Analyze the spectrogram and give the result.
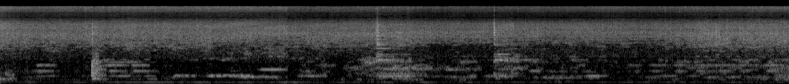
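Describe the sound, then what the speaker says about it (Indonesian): Vegetables sizzle steadily in a hot pan while being stir-fried until wilted, with a constant frying hiss, occasional clinks and scrapes of the utensil, close and continuous. "Kita masak hingga agak layu sayurannya ya teman-teman."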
